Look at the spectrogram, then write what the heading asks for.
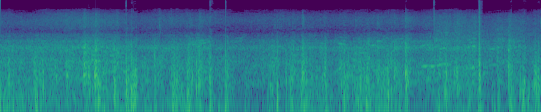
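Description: Passenger train coach running at speed, heard close to its side: a steady rumble of wheels on the rails with a dense, irregular clatter of knocks.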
